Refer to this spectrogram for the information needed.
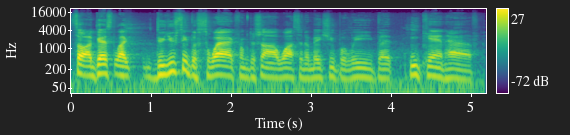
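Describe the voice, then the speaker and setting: A man's voice: medium pitch, moderate pace, a little mellow. A man hosting a sports show, putting questions to a guest in a casual way.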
